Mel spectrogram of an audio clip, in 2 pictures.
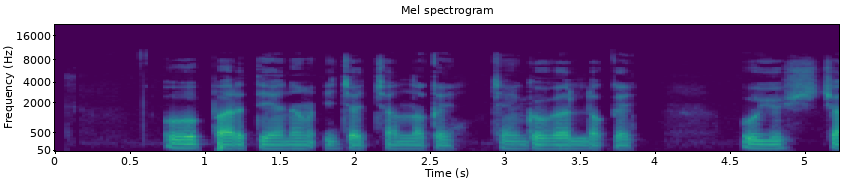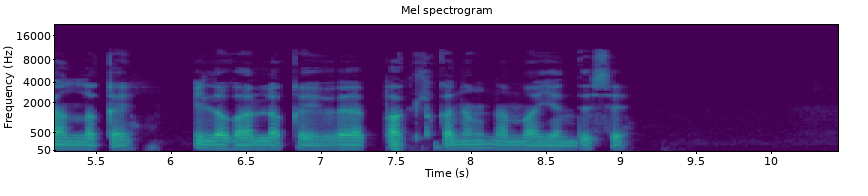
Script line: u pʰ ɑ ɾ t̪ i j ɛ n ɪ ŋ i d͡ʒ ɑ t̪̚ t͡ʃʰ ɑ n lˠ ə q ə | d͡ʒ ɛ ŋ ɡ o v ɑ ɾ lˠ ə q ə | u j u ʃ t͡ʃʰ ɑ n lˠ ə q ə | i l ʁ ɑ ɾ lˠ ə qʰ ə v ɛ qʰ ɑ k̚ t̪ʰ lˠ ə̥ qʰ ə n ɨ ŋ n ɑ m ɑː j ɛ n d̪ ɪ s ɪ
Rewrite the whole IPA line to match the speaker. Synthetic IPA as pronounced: u pʰ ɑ ɾ t̪ i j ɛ n ɪ ŋ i d͡ʒ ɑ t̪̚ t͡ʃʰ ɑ n lˠ ə q ə | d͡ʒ ɛ ŋ ɡ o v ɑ ɾ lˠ ə q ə | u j u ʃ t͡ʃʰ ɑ n lˠ ə q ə | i l ʁ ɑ ɾ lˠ ə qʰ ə v ɛ pʰ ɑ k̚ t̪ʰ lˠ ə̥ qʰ ə n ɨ ŋ n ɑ m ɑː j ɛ n d̪ ɪ s ɪ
